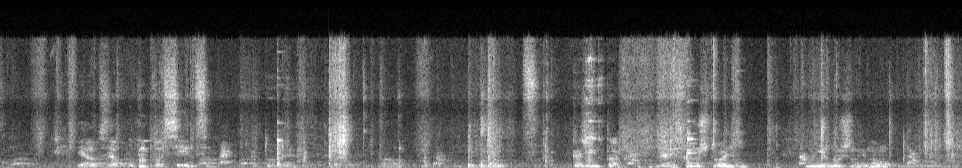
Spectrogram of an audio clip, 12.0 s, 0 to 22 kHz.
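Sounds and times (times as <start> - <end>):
plastic tray rustling scrape: 7.8 - 9.3.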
